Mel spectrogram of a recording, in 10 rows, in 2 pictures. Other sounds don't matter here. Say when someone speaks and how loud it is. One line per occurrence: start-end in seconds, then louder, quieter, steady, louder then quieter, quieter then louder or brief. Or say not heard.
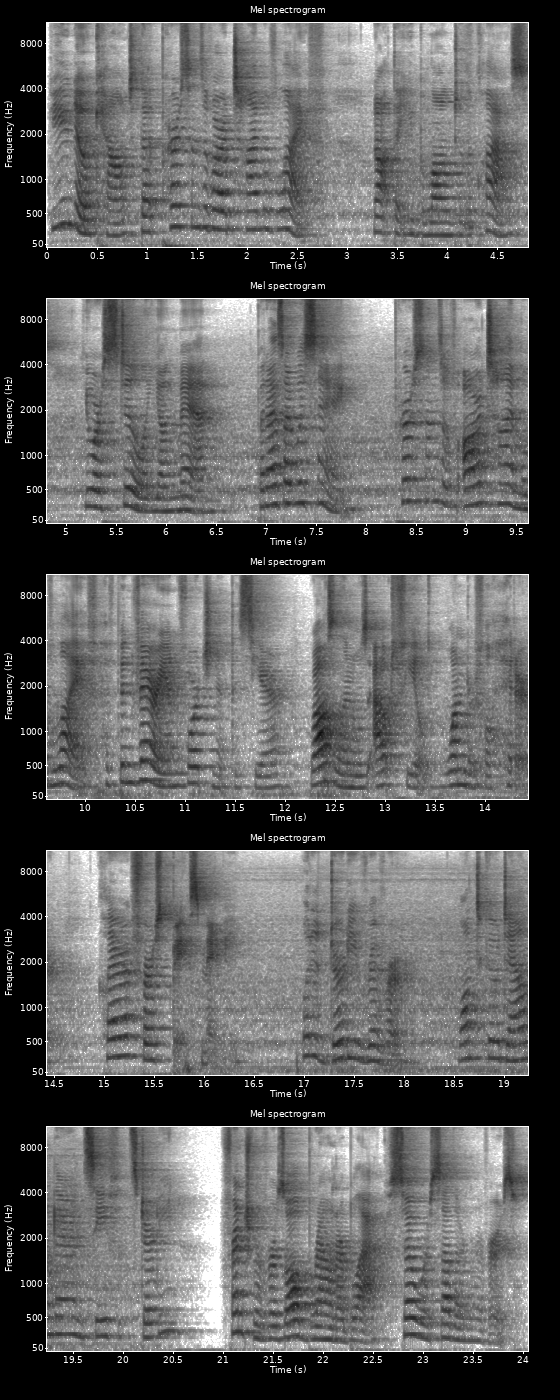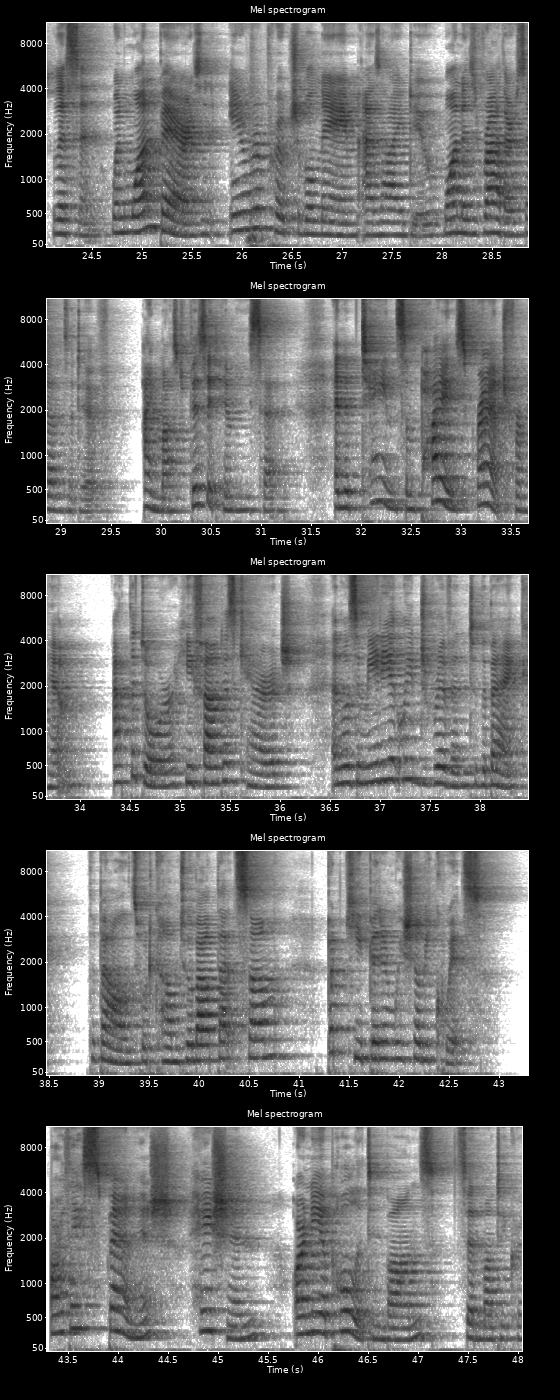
0.0-48.0 steady.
